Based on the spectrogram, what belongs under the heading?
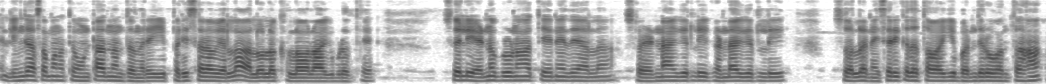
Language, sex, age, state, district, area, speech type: Kannada, male, 18-30, Karnataka, Koppal, rural, spontaneous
